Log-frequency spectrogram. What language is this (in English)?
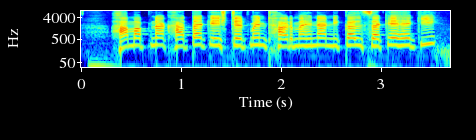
Magahi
